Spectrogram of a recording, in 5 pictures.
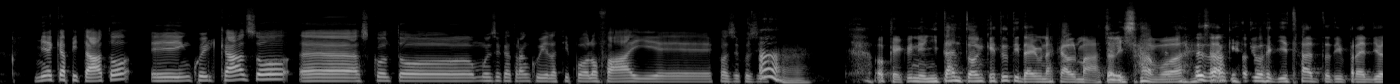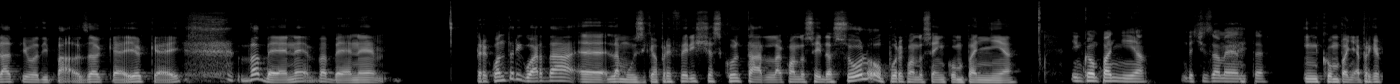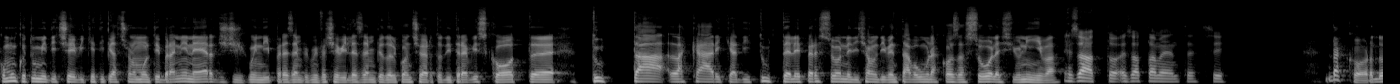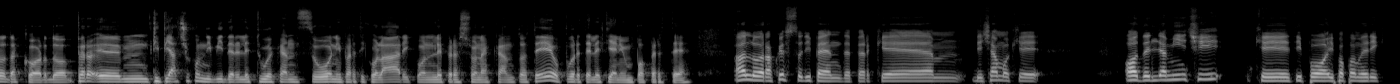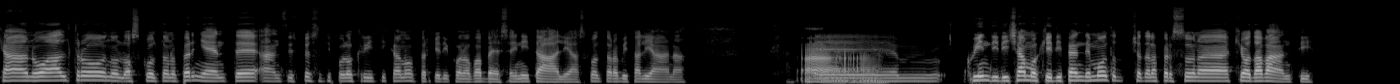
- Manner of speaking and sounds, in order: tapping; laughing while speaking: "tanto"; laughing while speaking: "Sì, esatto"; laughing while speaking: "diciamo, a e anche tu … pausa, okay, okay"; chuckle; other background noise; lip smack; tongue click; stressed: "tutta"
- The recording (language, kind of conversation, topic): Italian, podcast, Che playlist senti davvero tua, e perché?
